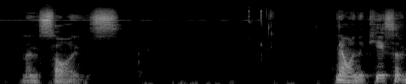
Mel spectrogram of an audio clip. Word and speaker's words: lençóis: Lençol, lençóis. Notice the accents in and the open pronunciations of the vowels in the endings of nouns ending in EL and OL. Anéis, papéis, lençóis.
